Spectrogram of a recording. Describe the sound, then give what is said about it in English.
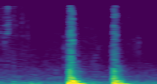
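Two short, solid thumps from a car's front passenger door being opened and then shut, spaced about a third of a second apart over a faint, steady background hiss, with no voices. “The blonde opens the front passenger door for the troubled woman, then climbs behind the steering wheel.”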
